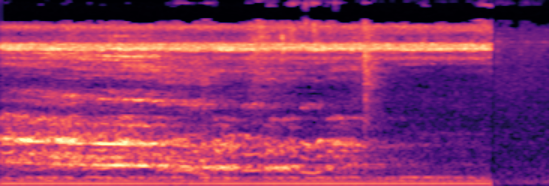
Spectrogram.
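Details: A male howler monkey in Costa Rica's rainforest gives a deep, rough, guttural, sustained roar, a territorial show of power and dominance, audible over three miles away.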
